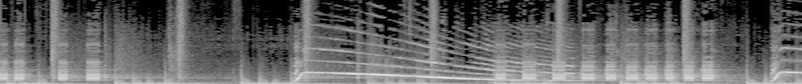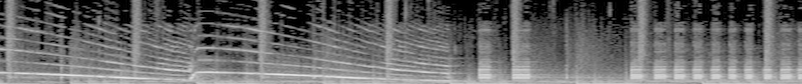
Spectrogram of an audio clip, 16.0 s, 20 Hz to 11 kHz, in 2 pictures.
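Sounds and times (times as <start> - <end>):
electronic police siren: 2.9 - 13.5.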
